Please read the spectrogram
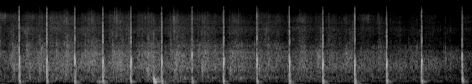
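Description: Audience applauding, with one person clapping loudly close to the microphone about three claps a second; the applause dies away near the end.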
